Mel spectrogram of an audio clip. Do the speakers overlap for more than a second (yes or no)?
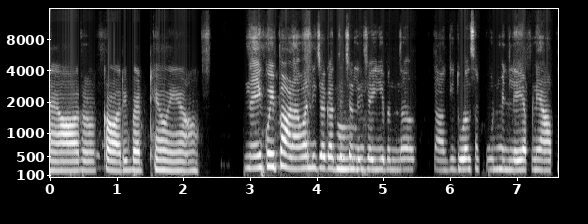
no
